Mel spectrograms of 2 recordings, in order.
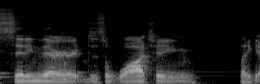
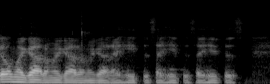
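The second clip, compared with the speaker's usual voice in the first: put-on panicked, freaking-out voice. Retelling waiting for a vaccine shot: imitating own past panic. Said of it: "still freaking out".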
